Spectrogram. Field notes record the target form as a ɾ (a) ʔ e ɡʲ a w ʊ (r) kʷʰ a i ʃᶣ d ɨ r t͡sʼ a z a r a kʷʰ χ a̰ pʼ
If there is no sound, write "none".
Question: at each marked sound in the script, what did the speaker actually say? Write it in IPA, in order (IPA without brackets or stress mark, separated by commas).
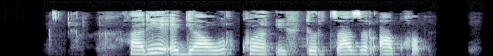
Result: i, r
